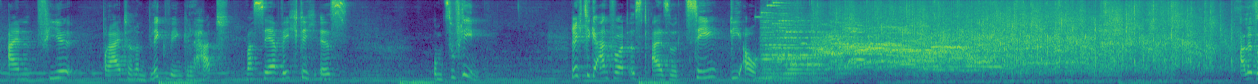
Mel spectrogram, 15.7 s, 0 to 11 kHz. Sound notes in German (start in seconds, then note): 12.9 Jubel und Applaus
